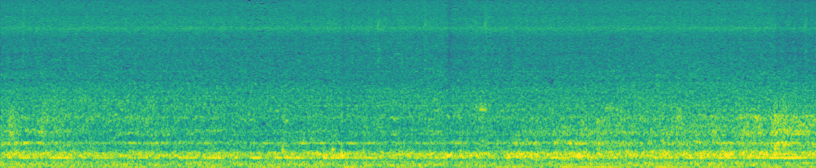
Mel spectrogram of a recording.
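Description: A train rumbles and hums steadily as it moves along the track.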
